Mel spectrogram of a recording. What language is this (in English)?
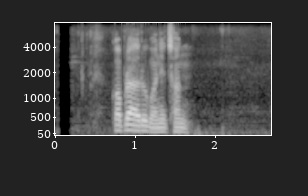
Nepali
